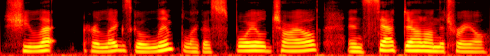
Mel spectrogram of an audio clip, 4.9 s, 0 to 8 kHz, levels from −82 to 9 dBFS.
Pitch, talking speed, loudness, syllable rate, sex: 190 Hz, 195 wpm, -17 LUFS, 4.0 syllables/s, female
